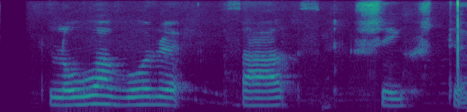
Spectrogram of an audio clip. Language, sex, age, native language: Icelandic, male, 10, Icelandic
